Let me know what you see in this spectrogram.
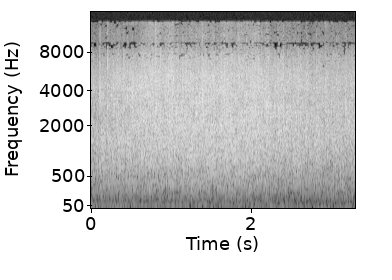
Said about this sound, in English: Leaving the Assembly Hall to the applause of the United Nations Secretariat, His Holiness is escorted down the stairs to the delegates' entrance where the cars are waiting.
